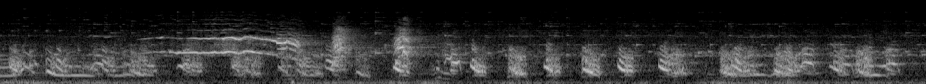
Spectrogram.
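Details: Hunting dogs bark and yelp in a rough chorus; a high whistled tone sweeps over them early on, then the barks settle into a regular beat about twice a second.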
